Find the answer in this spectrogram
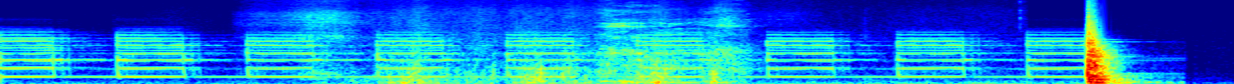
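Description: Digital alarm clock beeping, a short pitched beep about every two thirds of a second, with a rustle in the middle. About five and a half seconds in, a hand slams down on the clock with a loud smack, the loudest sound here, and the beeping stops.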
